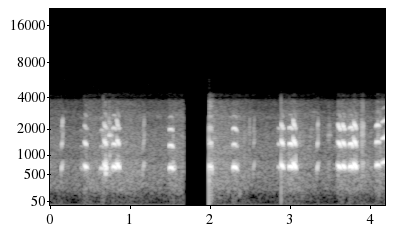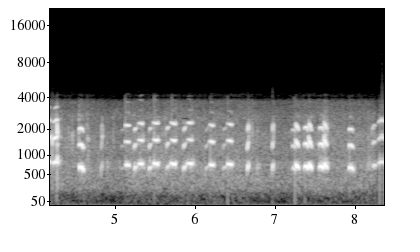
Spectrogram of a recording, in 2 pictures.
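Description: Wild quail lure-call recording: short pitched notes repeated several times a second in uneven clusters, the call used to draw wild quail to a trap. A short break ending in a click comes about two seconds in.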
